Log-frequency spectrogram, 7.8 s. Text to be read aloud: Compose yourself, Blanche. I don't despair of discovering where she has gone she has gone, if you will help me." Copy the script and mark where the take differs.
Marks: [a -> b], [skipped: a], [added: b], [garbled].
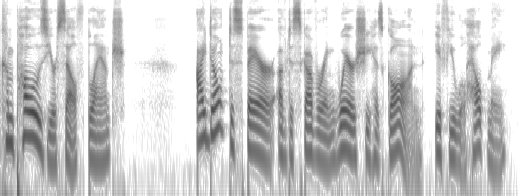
Compose yourself, Blanche. I don't despair of discovering where she has gone [skipped: she has gone,] if you will help me."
